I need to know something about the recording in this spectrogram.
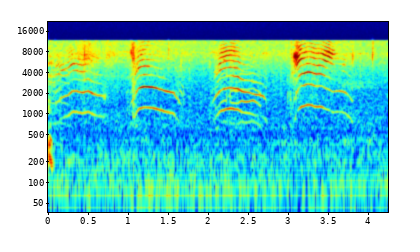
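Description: Newborn kitten mewing: four short, high-pitched mews about a second apart, each rising and then falling in pitch.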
